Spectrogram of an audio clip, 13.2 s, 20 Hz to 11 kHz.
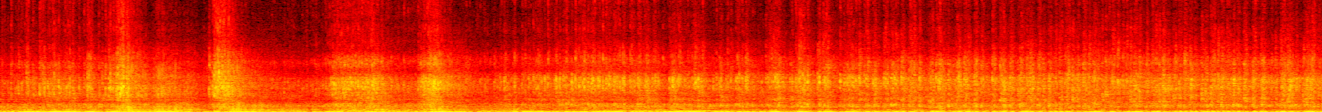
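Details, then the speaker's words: Foxbody Mustang V8 after engine work was wrapped up: catches and settles into steady even lope, deep smooth beat, no top-end ticking; owner says that's how it's supposed to sound. Normal idle. "That's how it's supposed to sound. Love to see it."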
